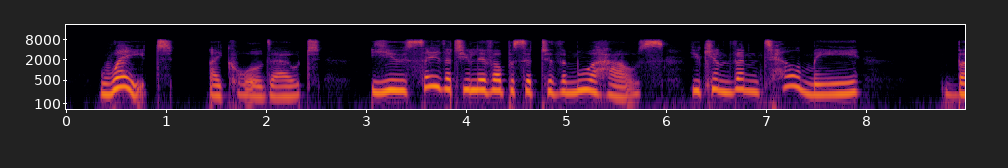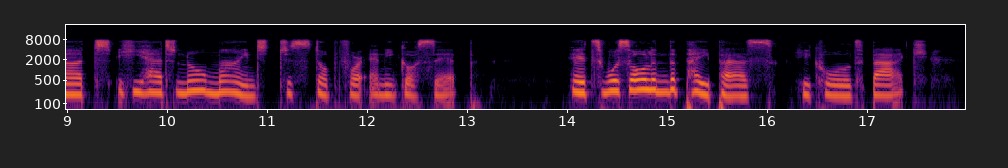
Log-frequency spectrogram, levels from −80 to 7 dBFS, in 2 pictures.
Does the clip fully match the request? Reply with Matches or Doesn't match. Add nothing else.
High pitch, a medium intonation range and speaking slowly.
Matches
